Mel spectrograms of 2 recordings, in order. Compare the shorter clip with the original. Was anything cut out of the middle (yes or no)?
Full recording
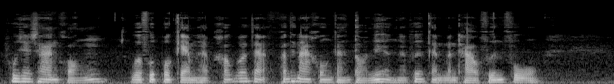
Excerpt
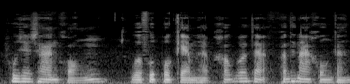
no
